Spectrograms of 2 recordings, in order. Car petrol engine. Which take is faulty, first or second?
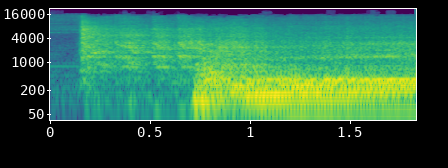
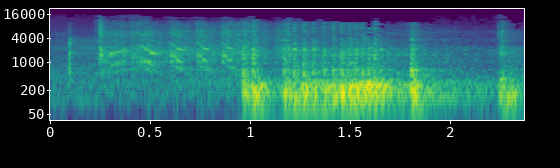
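second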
